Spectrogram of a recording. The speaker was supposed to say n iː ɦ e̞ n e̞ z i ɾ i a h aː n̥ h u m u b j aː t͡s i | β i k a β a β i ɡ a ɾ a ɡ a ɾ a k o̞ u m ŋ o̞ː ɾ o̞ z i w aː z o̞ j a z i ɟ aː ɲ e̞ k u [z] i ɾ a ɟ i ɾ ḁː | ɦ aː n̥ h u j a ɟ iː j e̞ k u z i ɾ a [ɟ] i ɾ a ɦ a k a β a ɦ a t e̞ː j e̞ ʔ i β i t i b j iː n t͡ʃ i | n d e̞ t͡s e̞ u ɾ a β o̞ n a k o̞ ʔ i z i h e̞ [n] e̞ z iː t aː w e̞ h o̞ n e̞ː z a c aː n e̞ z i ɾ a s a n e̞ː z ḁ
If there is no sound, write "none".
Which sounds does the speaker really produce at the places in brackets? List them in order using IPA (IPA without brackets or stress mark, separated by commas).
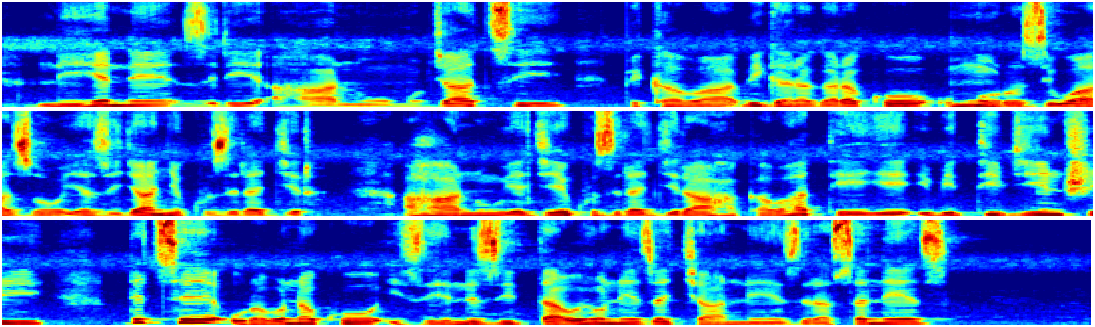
z, ɟ, n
